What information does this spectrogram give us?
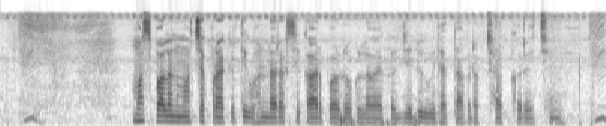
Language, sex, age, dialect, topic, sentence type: Maithili, male, 18-24, Eastern / Thethi, agriculture, statement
